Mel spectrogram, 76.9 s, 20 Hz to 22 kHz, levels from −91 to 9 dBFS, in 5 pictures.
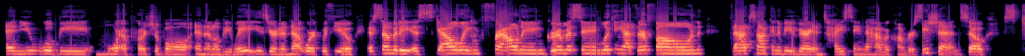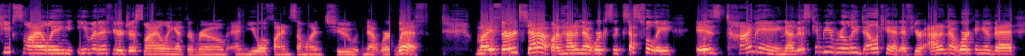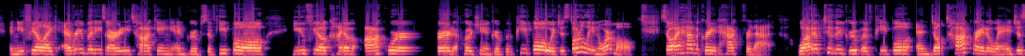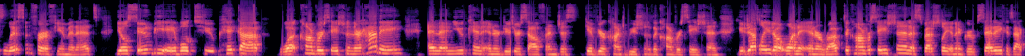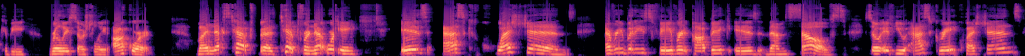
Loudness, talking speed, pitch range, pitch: -12 LUFS, 150 wpm, 190-240 Hz, 215 Hz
